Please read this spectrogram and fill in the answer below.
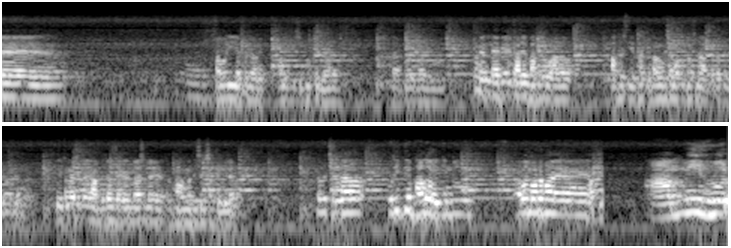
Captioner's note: indistinct chatter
